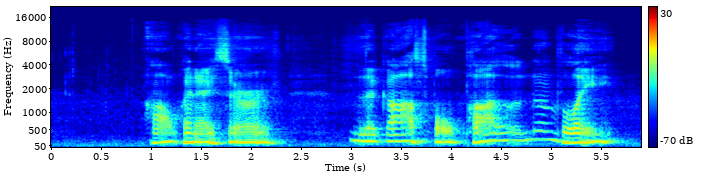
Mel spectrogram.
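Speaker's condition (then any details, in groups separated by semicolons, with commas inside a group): ALS; terminal, crippling disease; some speaking ability already lost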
